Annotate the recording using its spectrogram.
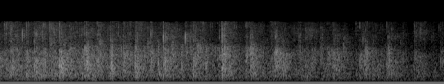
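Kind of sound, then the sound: crowd, warm applause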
